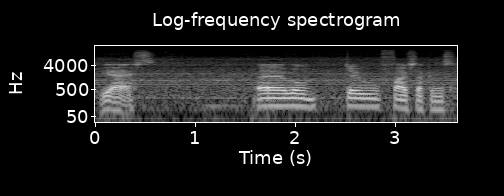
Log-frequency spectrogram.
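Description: A man commentating casually on his own gameplay, slightly hoarse as he is losing his voice, muttering reactions as he plays. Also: medium pitch, very slow, a little mellow, a little hiss or hum, rough recording. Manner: chatty, mutters reactions while playing. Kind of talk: casual let's-play commentary.

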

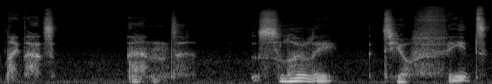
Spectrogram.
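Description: A man playing a gentle, courteous old vampire in an intimate audio roleplay, speaking formally in hushed, soothing, measured tones. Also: fairly high pitch, animated, gravelly, breathy edge, in a whisper, exaggerated voice. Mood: grateful, courteous. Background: ambient sound effects.

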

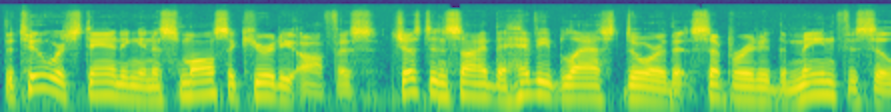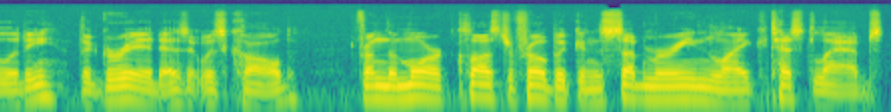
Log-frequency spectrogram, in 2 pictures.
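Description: A man's voice: medium pitch, no echo. A man reading scripted fiction as an audiobook narrator.

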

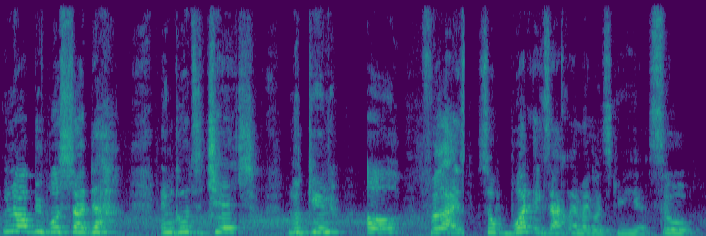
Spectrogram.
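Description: A young woman from Ghana chatting casually and excitedly in an intro vlog, giggly and animated, recorded in a small bedroom. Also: high-pitched, moderate pace, a little hiss or hum. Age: young adult. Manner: bubbly, giggly, animated, gesturing. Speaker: YouTube vlogger.

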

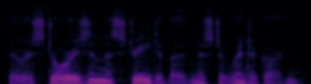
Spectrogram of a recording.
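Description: A man in his sixties reading a children's story aloud expressively, in a measured, dramatic manner. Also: on the low side, lively intonation, vocal fry, warm tone, no echo. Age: 60s. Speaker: storybook reader. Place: living room at home, on a sofa.

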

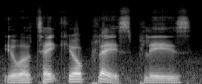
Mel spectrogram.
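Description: An emotionless machine teacher, given voice by a male narrator, speaks in a flat metallic tone. The delivery is slow, low and carefully measured, without feeling. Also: clean tone. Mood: stern. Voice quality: metallic, even, unfeeling.

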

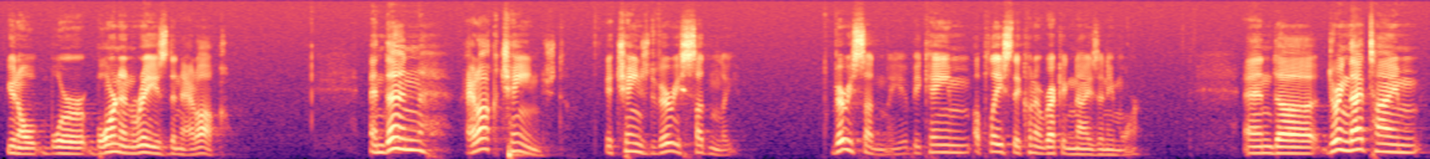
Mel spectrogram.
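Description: A man in his thirties telling a personal story at an open mic on a small stage, reflective and measured, leaning on emphatic repeated phrases, speaking into a handheld mic. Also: fairly high pitch. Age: 30s. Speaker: spoken word performer. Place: small stage, seated on a stool.

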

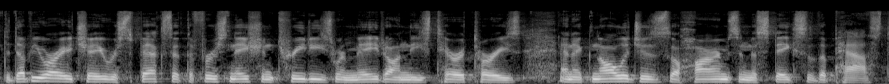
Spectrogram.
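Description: A man hosting an event as an executive, giving steady, formal prepared remarks in a conference hall. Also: lowish voice. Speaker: health authority executive, event host.

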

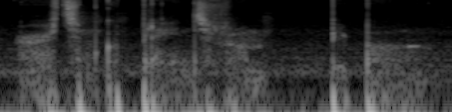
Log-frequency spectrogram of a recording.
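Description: A young man, an ASMR creator, rambling and crude in a whisper at home. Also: a little slow.

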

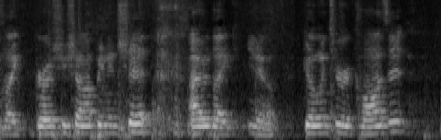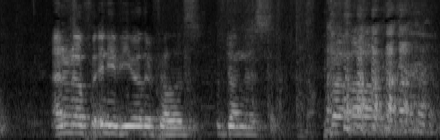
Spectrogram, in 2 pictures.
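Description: A man doing rambling, self-mocking stage banter between songs, laughing through his lines, on a handheld mic in a small dark bar. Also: on the high side. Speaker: live musician between songs. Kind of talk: joking stage banter and singing. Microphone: handheld vocal mic through PA, filmed from the room. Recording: distant camera in a loud bar.

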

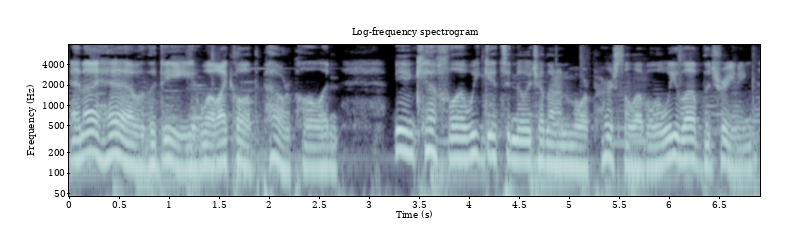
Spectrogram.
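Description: A man playing an excitable, lecherous, cheerful anime warrior in a parody, hosting a casual reaction video in character. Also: fairly high pitch, quick pace, music in the background, natural voice. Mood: amused, smug. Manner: excitable, bawdy, exclaiming.

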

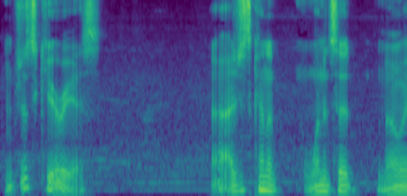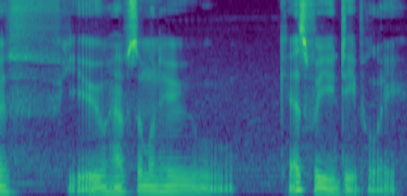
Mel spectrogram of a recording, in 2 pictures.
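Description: A man playing a flirty, tender fighter pilot in a romantic ASMR roleplay, stammering bashfully and haltingly. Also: sits low, lively intonation, vocal fry, a little mellow, heavily acted. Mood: flustered, curious.

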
